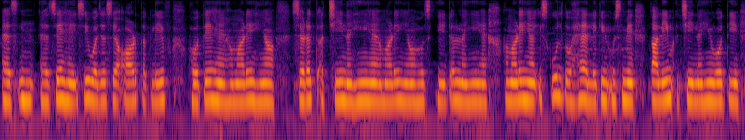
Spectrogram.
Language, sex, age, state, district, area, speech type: Urdu, female, 30-45, Bihar, Darbhanga, rural, spontaneous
